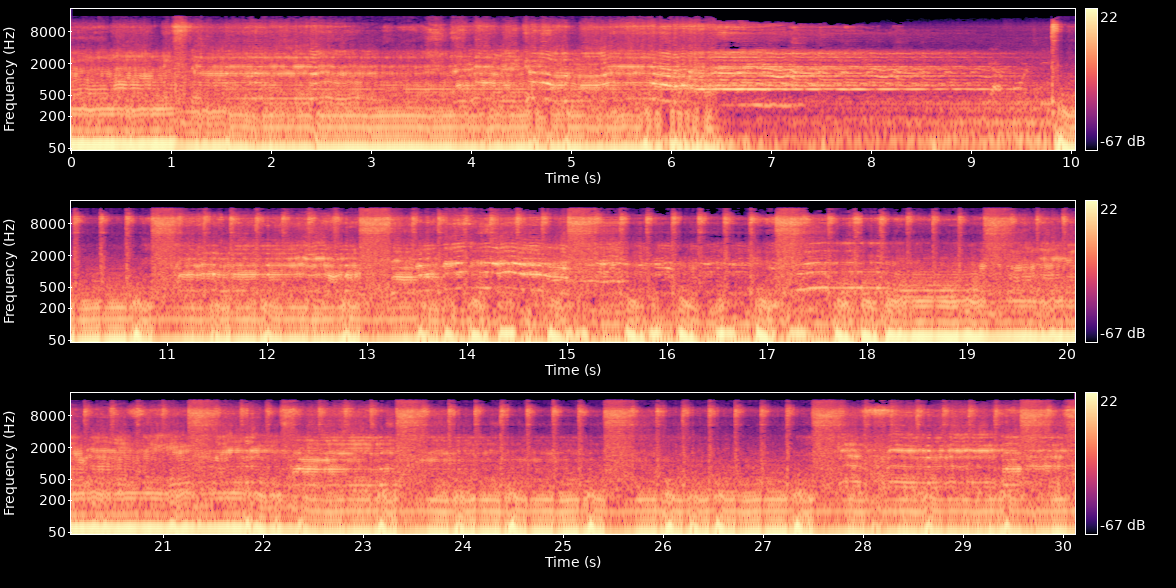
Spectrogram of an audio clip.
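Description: A song with vocals played loud through a car audio system's ten-inch subwoofers, heard inside the truck cab, with heavy deep bass. About seven seconds in the bass drops away, leaving the melody, and it returns suddenly about ten seconds in.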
